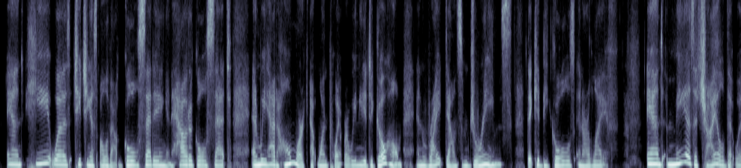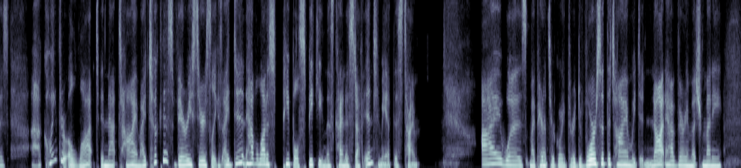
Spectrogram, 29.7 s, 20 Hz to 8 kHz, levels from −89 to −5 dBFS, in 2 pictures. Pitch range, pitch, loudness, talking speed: 180-225 Hz, 200 Hz, -22 LUFS, 190 wpm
